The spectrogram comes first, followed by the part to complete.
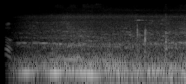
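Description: Several motorcycle engines running at low speed, a steady low hum.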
